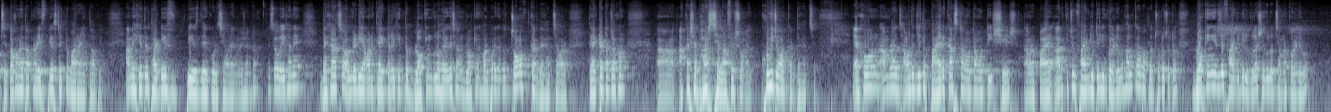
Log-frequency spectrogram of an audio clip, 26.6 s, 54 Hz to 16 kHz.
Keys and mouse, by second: 6.0 space, 6.3-7.7 drag, 8.5 g, 9.5-10.6 drag, 11.0 space, 13.5 space, 13.9-15.8 drag, 17.4-18.2 drag, 19.3-20.0 drag, 20.3 g, 21.1-21.7 drag, 22.2 click, 22.3 space.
